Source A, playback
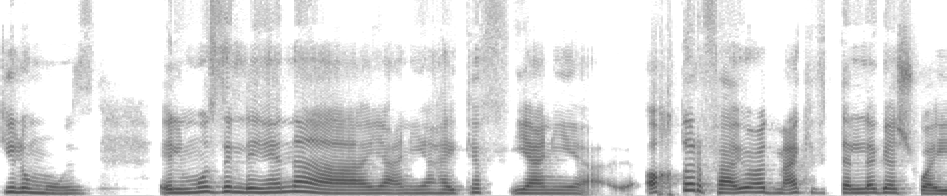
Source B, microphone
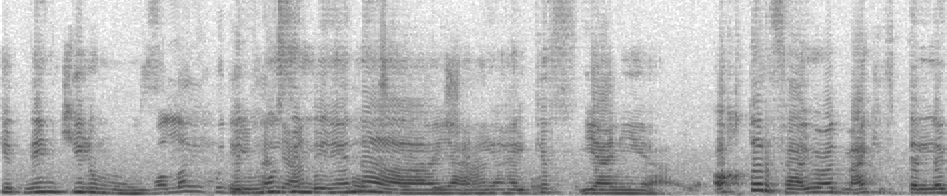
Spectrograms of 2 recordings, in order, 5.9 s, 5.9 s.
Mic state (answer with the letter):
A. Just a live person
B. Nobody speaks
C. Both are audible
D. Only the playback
C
